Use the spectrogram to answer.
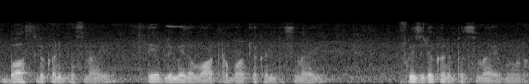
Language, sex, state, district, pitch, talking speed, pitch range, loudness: Telugu, male, Andhra Pradesh, Visakhapatnam, 100 Hz, 135 wpm, 95-110 Hz, -20 LUFS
